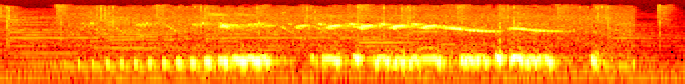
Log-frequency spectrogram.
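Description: Black Grouse: a low, dove-like bubbling made of rapid pulses, rising and falling in two long phrases, with a faint thin whistle high above.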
